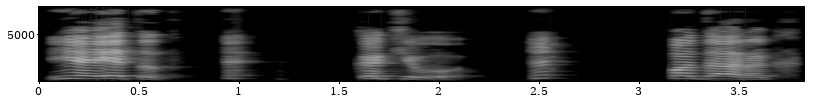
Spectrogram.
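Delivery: tipsy, hiccuping loudly; drunk with hiccups. Acted. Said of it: "пьяно икнула я". (пьяно, с иканием)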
